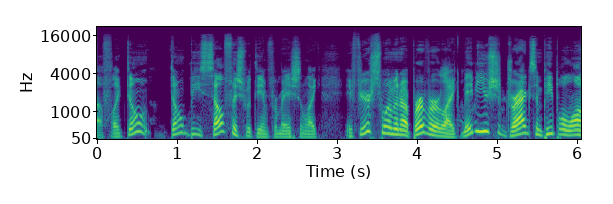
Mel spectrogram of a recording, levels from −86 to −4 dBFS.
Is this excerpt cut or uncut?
uncut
